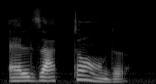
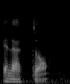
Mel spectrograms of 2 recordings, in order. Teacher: The D is heard in the plural and not in the singular, but there's something else going on. The S at the end of elle, meaning they, is pronounced and it sounds like a Z. It's a result of liaison.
